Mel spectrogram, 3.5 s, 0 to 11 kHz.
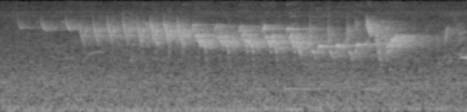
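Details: Distant dawn-chorus-like blend of high, thin bird songs in a forest on 7 May 2020, merging into a continuous shimmering trill with soft background hiss.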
